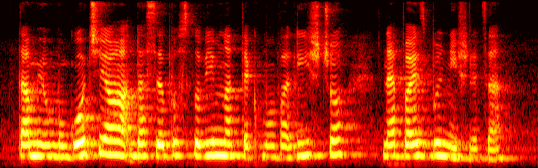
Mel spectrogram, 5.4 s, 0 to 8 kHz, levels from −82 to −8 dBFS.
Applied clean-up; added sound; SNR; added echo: none; none; none; none.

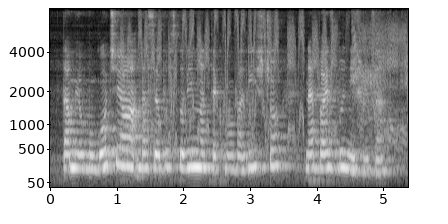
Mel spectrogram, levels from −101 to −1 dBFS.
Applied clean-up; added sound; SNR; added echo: none; Scratching (performance technique); 20 dB; reverberation time 0.9 s.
